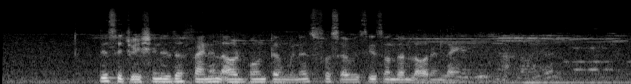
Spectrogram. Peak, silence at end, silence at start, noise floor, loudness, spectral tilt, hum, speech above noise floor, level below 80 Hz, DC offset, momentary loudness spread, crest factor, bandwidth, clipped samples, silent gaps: -4 dBFS; 0 s; 0.05 s; -44 dBFS; -22 LUFS; -7.5 dB/octave; none; 23 dB; -44 dBFS; under 0.1%; 15 LU; 18 dB; 13 kHz; under 0.1%; none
